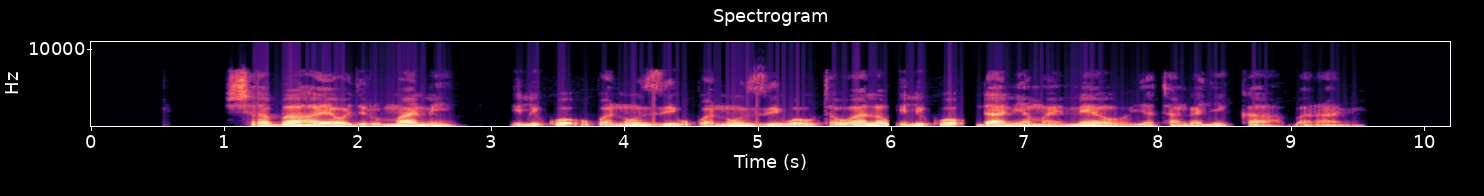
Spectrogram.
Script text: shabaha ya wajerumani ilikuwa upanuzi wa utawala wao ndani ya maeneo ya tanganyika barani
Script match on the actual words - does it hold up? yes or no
no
